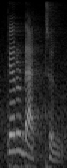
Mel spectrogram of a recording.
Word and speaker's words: pterodactyl: Pterodactyl, P-T-E-R-O-D-A-C-T-Y-L. It is to be pronounced as pterodactyl. First P is silent.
